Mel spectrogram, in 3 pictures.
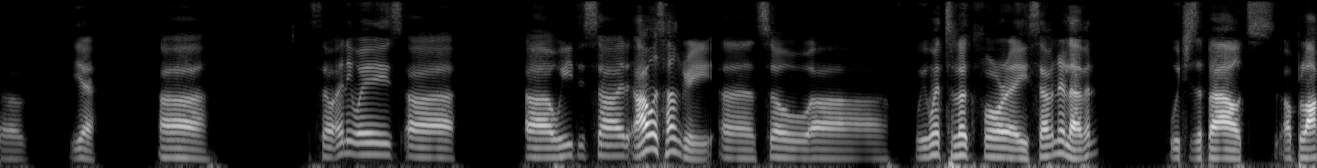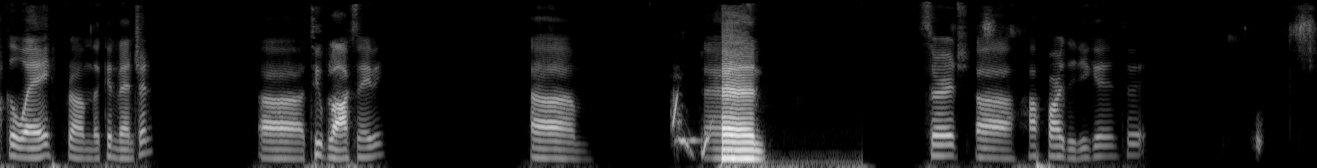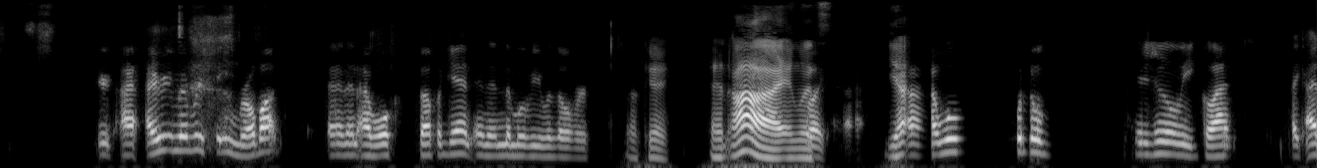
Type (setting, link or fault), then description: fault, poor sound quality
